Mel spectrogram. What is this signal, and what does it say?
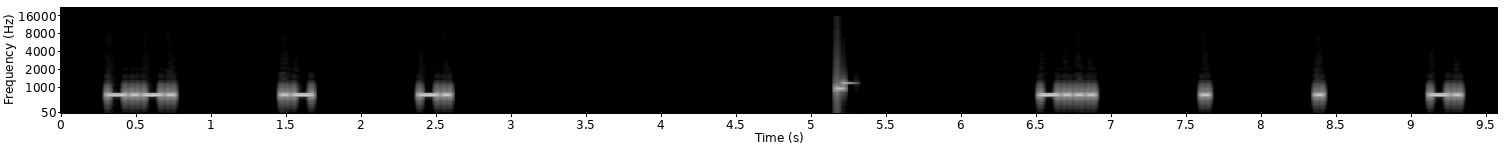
Morse code, heard as a keyed tone, about 30 wpm, spaced as for 10 wpm, 700 Hz. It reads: CAN BEEN
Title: 6x Character Spacing - Top 100 Words - 30wpm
